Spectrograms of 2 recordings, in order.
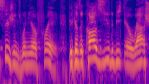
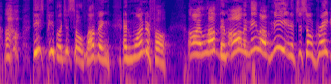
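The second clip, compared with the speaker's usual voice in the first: much higher and louder, starry-eyed gush; gushing new believer; 8 semitones higher, 7 dB louder than usual. Retold or imitated. Preacher voicing a thrilled new believer at church, high and loud. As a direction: gush over the congregation.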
